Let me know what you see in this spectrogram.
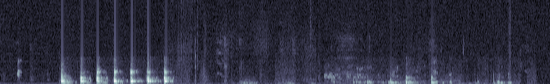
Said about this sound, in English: Let me ring the bell.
